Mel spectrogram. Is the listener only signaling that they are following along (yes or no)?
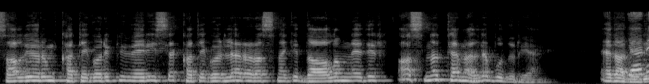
no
